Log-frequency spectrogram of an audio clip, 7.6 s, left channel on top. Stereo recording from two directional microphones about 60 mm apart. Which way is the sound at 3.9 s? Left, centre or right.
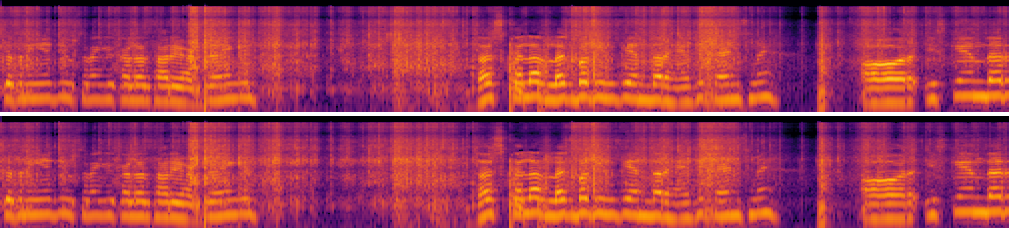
Left.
